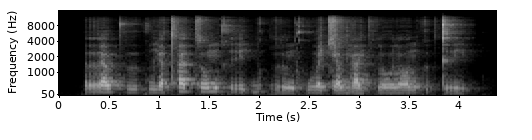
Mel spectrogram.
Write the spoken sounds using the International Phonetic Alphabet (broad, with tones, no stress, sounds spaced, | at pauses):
r a˥˩ w pʰ ɯː˧ k w i˧ a̯ tʰ a˥˩ t̚ s o˥˩ m kʰ r i˦˥ ʔ b ɯ˥˩ k̚ r u˩˦ n kʰ w u˧ a̯ t͡ɕ a˧ w j a˨˩ j pʰ l oː˧ l ɔː˦˥ n k ɯ˦˥ k̚ t r iː˨˩ t̚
